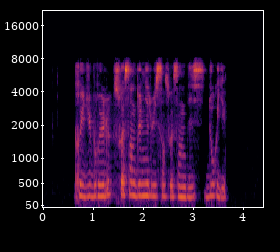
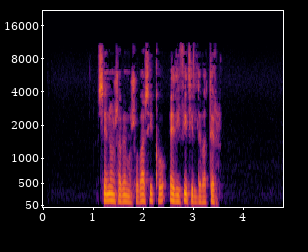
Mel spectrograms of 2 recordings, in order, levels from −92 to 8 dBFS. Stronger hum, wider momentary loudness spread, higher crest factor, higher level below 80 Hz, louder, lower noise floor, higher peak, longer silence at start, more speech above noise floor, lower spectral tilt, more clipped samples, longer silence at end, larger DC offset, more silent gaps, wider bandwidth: neither; first, 14 LU vs 7 LU; about the same, 22 dB vs 22 dB; second, -76 dBFS vs -60 dBFS; second, -28 LUFS vs -20 LUFS; first, -86 dBFS vs -70 dBFS; second, -10 dBFS vs 0 dBFS; second, 0.65 s vs 1.1 s; first, 55 dB vs 50 dB; second, -1.5 dB/octave vs -4.5 dB/octave; neither; second, 0.75 s vs 1.3 s; neither; neither; second, 8.2 kHz vs 11.5 kHz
